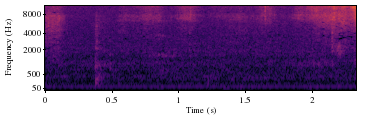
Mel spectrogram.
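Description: Near silence: faint scratchy rustle of paper cutout figures being slid over a tiled floor, with one small tap about half a second in, over a low steady hum.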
